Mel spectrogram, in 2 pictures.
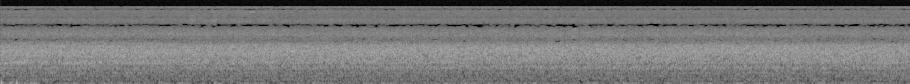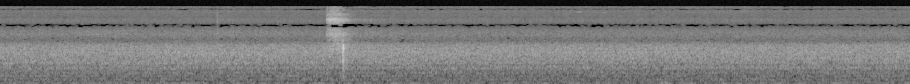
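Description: Steady hiss of background noise, with one brief sharp crackle about twelve and a half seconds in.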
